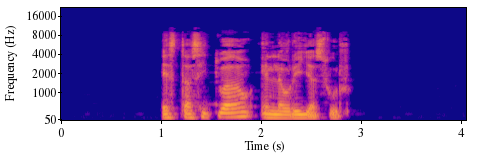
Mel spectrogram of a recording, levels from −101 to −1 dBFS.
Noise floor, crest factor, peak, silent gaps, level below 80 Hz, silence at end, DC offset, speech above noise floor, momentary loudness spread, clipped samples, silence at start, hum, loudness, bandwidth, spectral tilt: under -90 dBFS; 20 dB; -10 dBFS; none; -68 dBFS; 1.2 s; under 0.1%; over 65 dB; 10 LU; under 0.1%; 1 s; none; -26 LUFS; 9.4 kHz; -4.5 dB/octave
